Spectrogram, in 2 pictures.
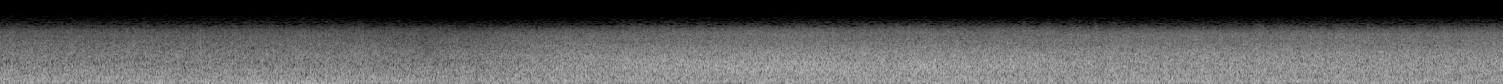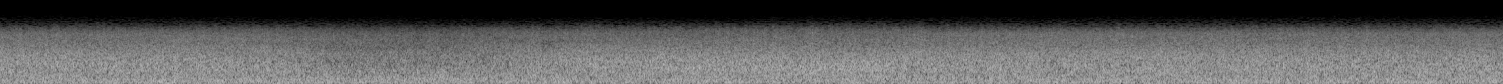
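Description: Steady rush of flowing river water, an even noise that swells a little about five seconds in.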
